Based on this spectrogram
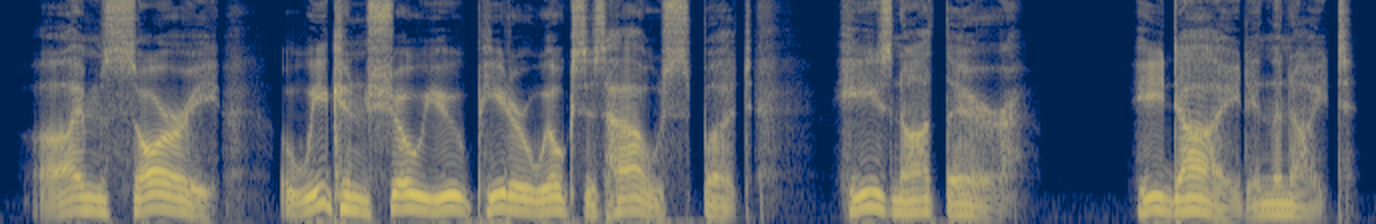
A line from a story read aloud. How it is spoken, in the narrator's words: the man said sadly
